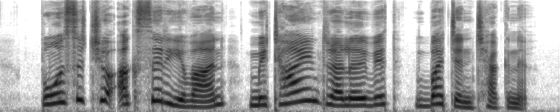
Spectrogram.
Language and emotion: Kashmiri, neutral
